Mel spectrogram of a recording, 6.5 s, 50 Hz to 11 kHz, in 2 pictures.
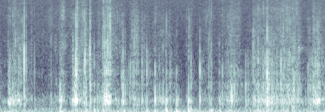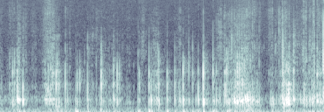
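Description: Long nails scratch and tap the leather and mesh upper and laces of a red-grey Nike Air Max 90 with a rubber sole, held in the hand. A dense stream of soft, dry scratching and quick crunchy taps sits mostly in the low-mid range, with little bright content and almost no ring after each touch.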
